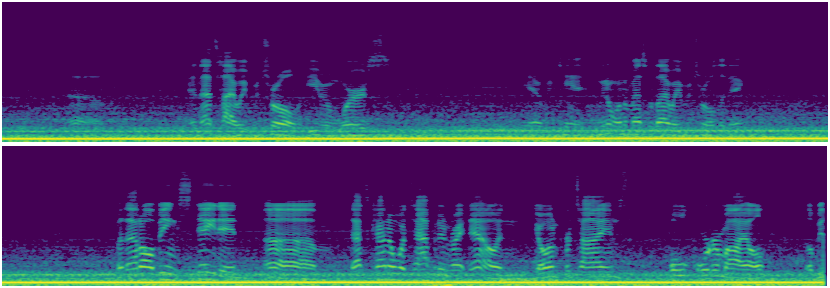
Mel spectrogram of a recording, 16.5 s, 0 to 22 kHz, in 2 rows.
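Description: Sixth-generation Chevrolet Camaro SS V8 heard from inside the cabin at a steady, gentle cruise: a loud, even low exhaust drone, from an exhaust with no quiet mode.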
